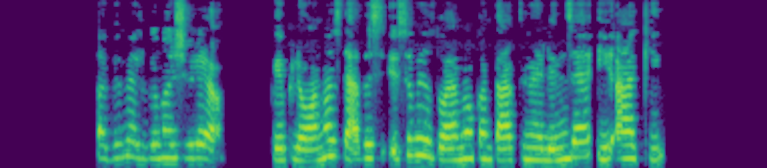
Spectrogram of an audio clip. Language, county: Lithuanian, Klaipėda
